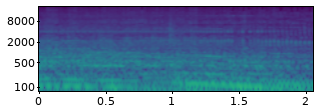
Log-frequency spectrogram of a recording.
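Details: Cheap project two-stroke scooter after carburetor fiddling, kick-started: buzz surges and sags instead of holding steady pitch; erratic running, owner suspects mixture too lean on throttle.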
